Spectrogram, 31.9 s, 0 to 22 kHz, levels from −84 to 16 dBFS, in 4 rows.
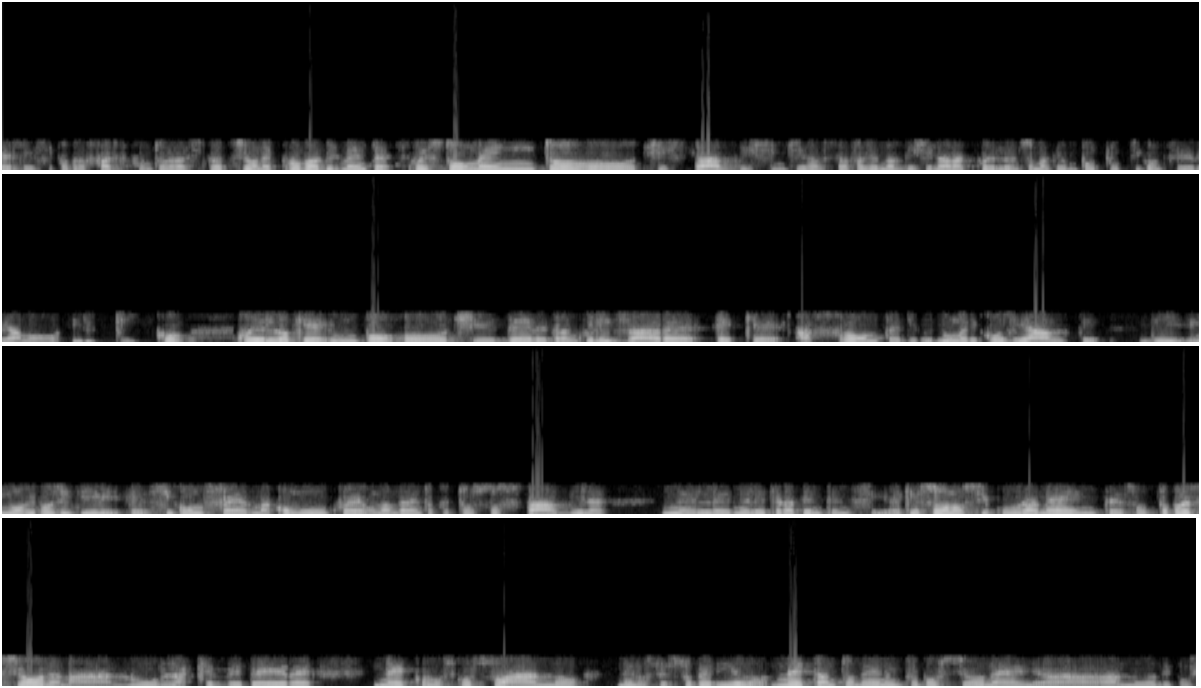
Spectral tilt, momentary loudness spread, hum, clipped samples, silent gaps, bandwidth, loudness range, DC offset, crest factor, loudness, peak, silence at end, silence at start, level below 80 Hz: -5.5 dB/octave; 13 LU; none; under 0.1%; none; 5.6 kHz; 4 LU; under 0.1%; 18 dB; -18 LUFS; 0 dBFS; 0 s; 0 s; -48 dBFS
